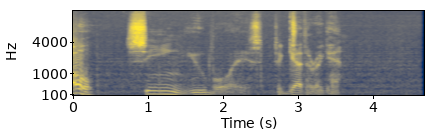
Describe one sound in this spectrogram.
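A middle-aged man speaks warmly, close by.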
